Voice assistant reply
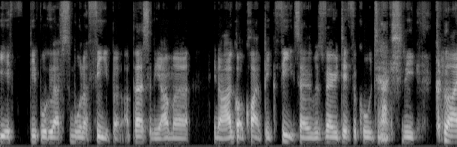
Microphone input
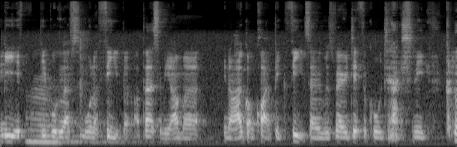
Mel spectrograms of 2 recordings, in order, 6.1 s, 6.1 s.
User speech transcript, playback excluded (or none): uh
